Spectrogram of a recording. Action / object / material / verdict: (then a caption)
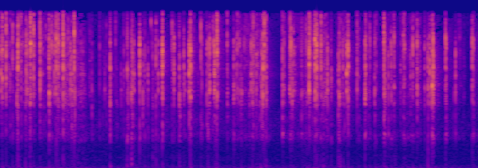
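tap / plastic game controller shell / plastic / none. Long nails tap and scratch the shell of a white and black plastic game controller held close to the microphone. A dense, rapid run of dry, bright clicks and scratchy rasps follows, with almost no low end and no ring after each tap.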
